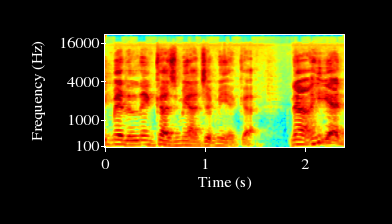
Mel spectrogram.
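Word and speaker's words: Medellín: is what he was they pronounced it Medellin but I just say Medellin cosmia Jamaica now he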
